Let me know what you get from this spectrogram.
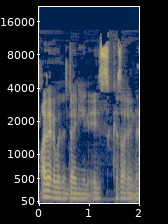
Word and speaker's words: Danian: Is that how you say it? Danian? – Yeah, that's how Danian.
